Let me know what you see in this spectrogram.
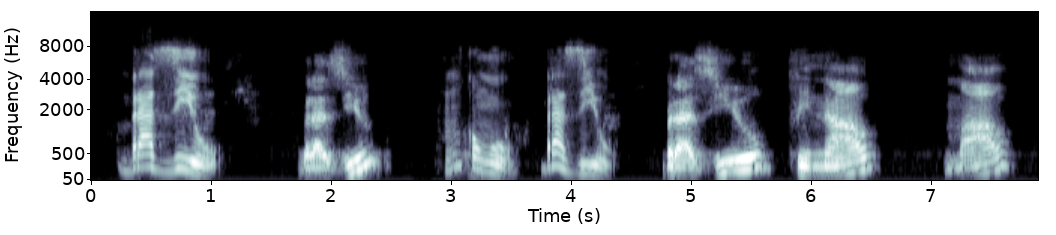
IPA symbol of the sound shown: u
